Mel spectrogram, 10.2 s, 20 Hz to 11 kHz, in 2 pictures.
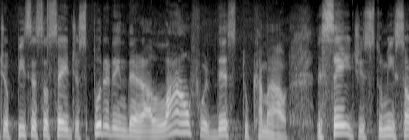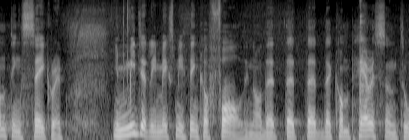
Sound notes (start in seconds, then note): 6.0 sniffs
